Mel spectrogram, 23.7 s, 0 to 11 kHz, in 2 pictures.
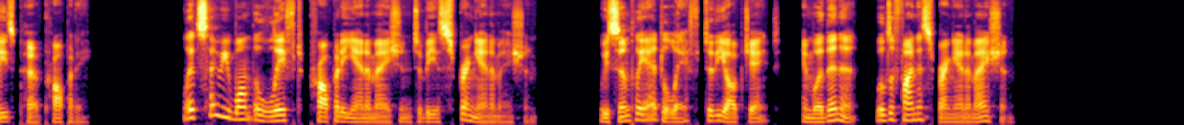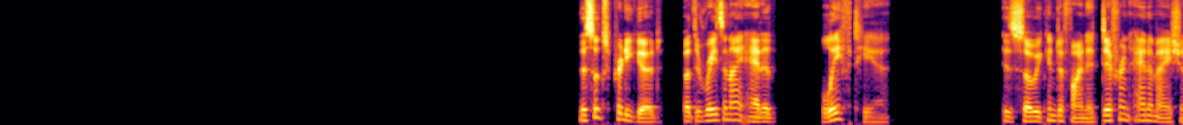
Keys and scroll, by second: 2.2 shift+;, 2.3 shift+', 4.6 super+s, 12.6 Return, 13.1 Tab, 13.6 shift+;, 13.7 shift+space, 14.2 Return, 15.4 shift+;, 15.4 shift+space, 16.0 Return, 16.5 shift+;, 16.7 super+s.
